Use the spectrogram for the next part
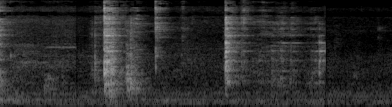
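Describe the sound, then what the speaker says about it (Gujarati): Potato poha scooped from a pan into a serving bowl, with a few sharp metallic scrapes and clinks of a spoon against cookware over a quiet kitchen background, no talking. "અને એને હલાવો, ગેસ કરો બંધ અને એક સર્વિંગ બાઉલમાં કાઢો."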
